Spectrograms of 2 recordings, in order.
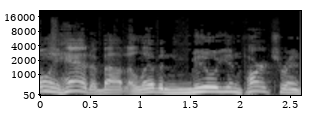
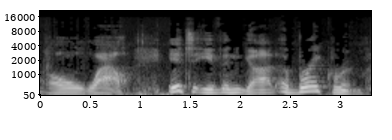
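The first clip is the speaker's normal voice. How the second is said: ordinary talk, nothing marked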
